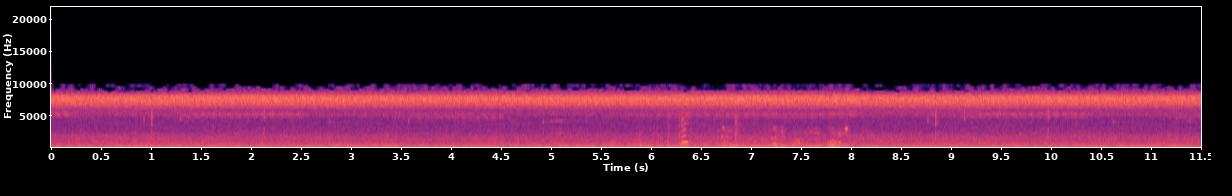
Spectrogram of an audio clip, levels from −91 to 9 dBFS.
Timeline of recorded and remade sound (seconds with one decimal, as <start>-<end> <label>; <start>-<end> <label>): 0.0-0.7 recorded; 0.7-1.3 remade; 1.3-3.1 recorded; 3.1-3.9 remade; 3.9-5.8 recorded; 5.8-9.3 remade; 9.3-11.5 recorded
